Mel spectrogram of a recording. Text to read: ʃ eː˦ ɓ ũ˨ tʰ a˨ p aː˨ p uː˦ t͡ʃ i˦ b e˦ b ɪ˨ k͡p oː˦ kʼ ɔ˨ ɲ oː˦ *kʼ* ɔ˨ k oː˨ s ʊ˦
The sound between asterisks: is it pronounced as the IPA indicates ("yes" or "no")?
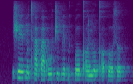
yes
